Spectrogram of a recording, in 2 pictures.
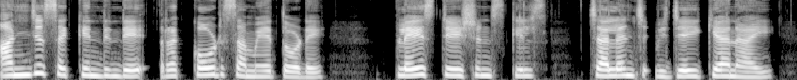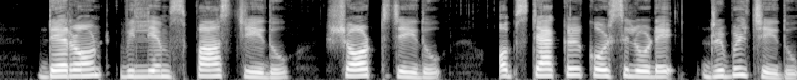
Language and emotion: Malayalam, neutral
